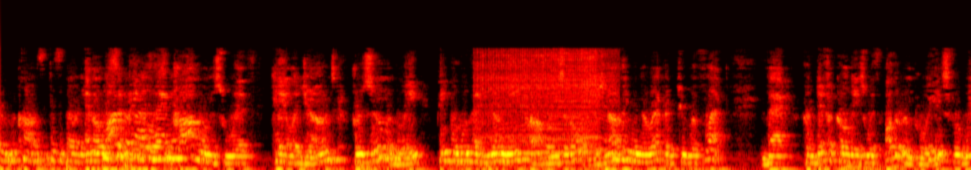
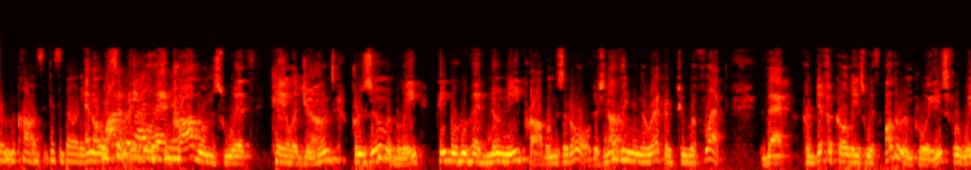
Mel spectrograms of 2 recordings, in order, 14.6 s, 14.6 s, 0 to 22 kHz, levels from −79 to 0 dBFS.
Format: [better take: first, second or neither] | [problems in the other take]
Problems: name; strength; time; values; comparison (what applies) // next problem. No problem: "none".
second | background sound (Accelerating, revving, vroom); 6 dB below the speech // room echo; dies away in 0.3 s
